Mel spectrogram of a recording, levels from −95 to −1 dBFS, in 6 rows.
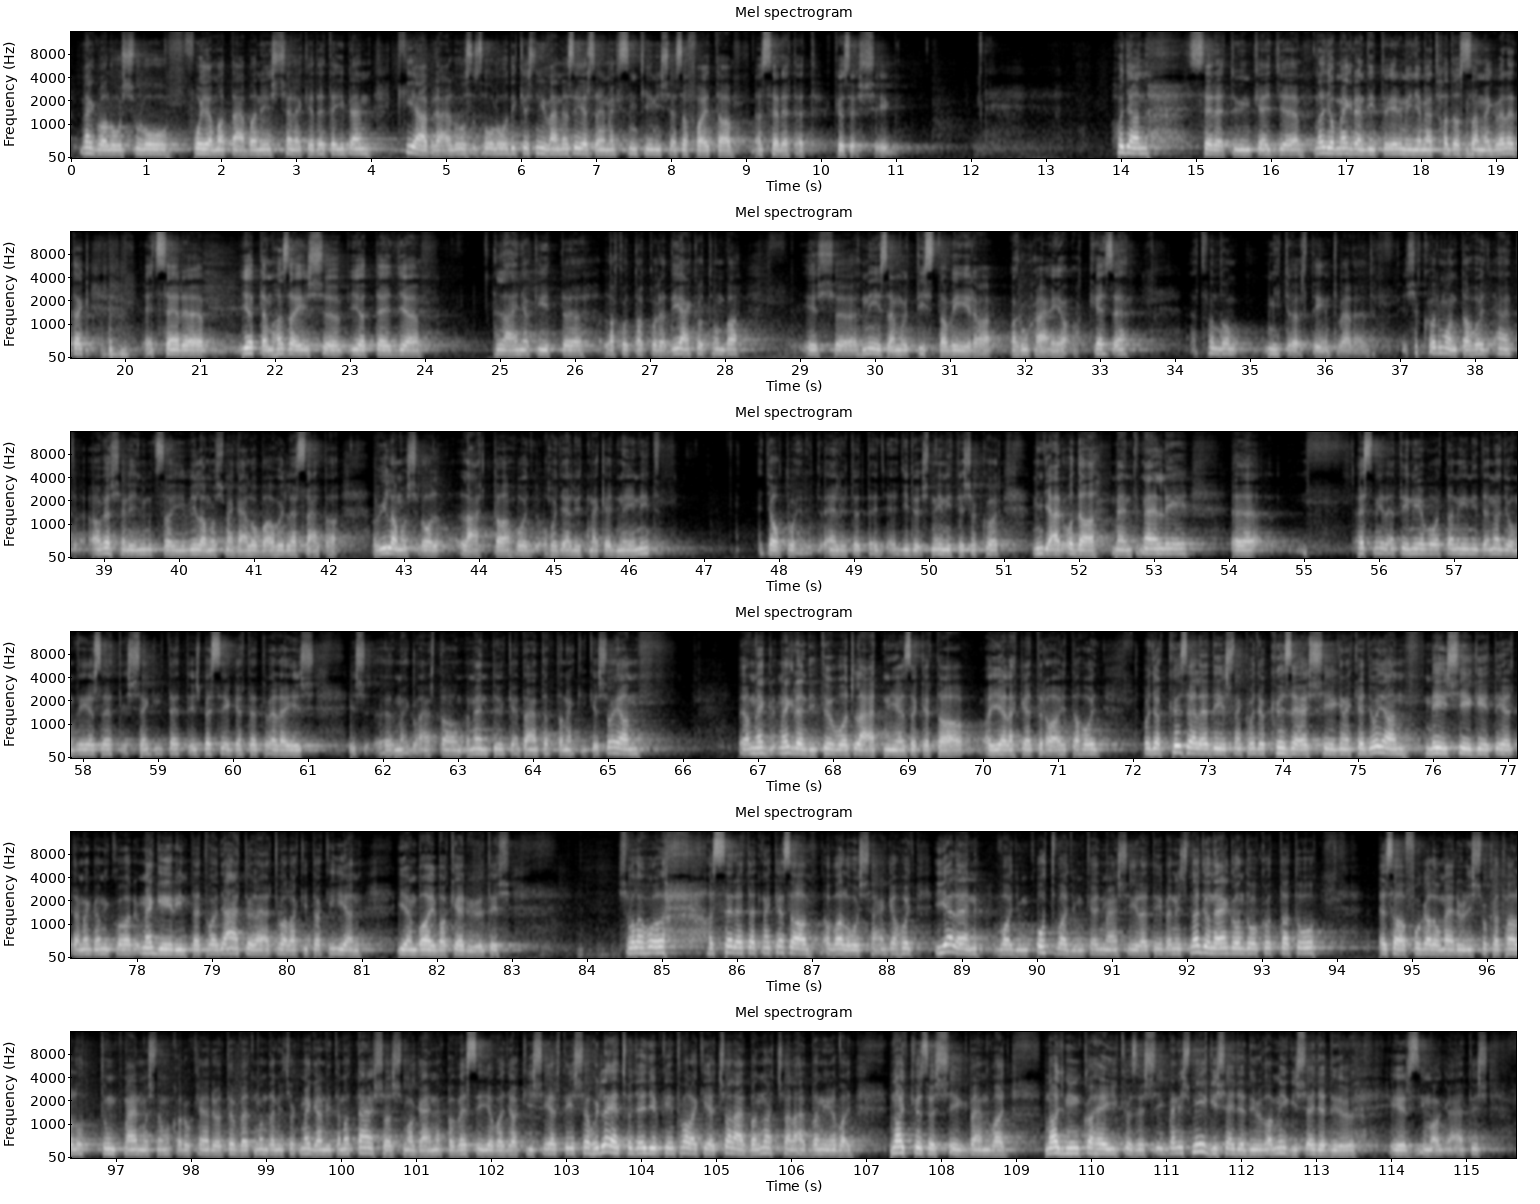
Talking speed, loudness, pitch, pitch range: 110 wpm, -25 LUFS, 140 Hz, 130-150 Hz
